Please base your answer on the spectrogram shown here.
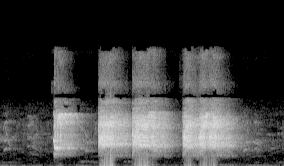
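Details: A black francolin (Francolinus francolinus) gives one harsh, grating call phrase of four loud, rasping notes over about two seconds, the last two longer and scratchier, with no other sounds.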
